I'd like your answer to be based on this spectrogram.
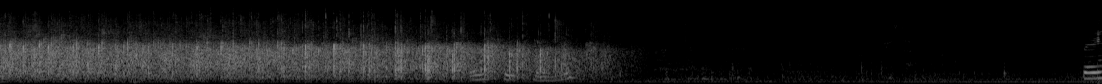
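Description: A congregation applauds warmly at a church service to welcome a poetry reader, with a steady wash of clapping that lasts several seconds and then fades to near silence.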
